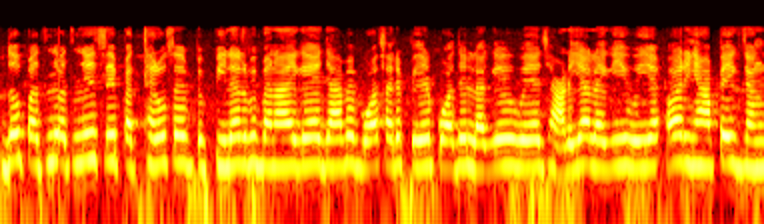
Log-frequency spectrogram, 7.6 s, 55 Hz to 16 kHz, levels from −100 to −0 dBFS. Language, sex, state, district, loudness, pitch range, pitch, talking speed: Hindi, female, Chhattisgarh, Bastar, -15 LUFS, 235-255 Hz, 240 Hz, 225 wpm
